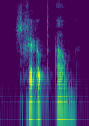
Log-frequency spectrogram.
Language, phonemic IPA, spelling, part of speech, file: Dutch, /ˈsxɛrᵊpt ˈan/, scherpt aan, verb, Nl-scherpt aan.ogg
- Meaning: inflection of aanscherpen: 1. second/third-person singular present indicative 2. plural imperative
